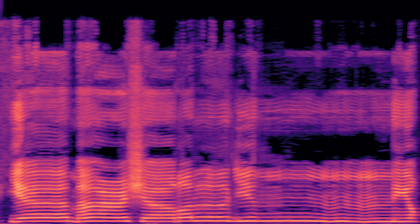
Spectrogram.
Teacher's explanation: Dibacanya dia didengungkan lebih utama 3 harokat daripada 2 harokat. Ya. 3 harokat dibacanya dengung. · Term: gunnah musyadadah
